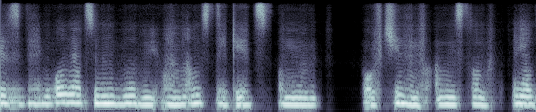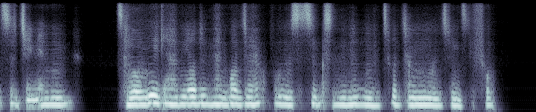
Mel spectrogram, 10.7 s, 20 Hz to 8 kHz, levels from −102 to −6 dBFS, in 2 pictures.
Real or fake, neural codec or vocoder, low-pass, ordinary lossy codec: fake; codec, 16 kHz, 0.5 kbps, FreqCodec, smaller model; 7.2 kHz; none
